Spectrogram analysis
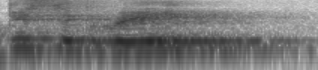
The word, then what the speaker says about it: disagree: stress like not this also disagree clear right so here also this is neutral uh dispatch right here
